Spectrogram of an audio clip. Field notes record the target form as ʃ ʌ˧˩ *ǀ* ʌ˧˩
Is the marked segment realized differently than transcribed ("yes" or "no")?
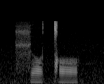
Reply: no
